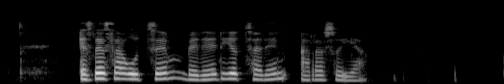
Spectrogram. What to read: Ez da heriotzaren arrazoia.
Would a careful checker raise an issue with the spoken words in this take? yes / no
yes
